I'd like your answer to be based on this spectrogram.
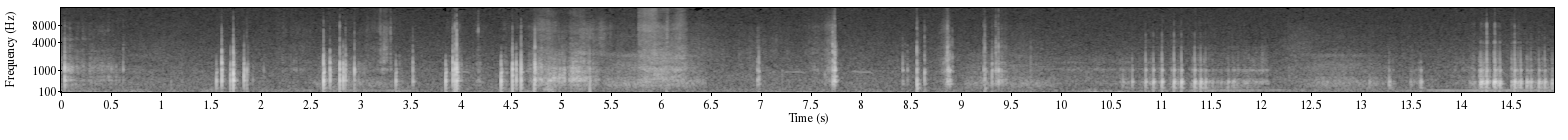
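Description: A medium clear plastic hand sanitizer pump bottle filled with gel is tapped and scratched with fingernails. Sharp, dry clicks are scattered among soft scratchy rustles, with bursts of quick tapping and brief hollow, low resonances.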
